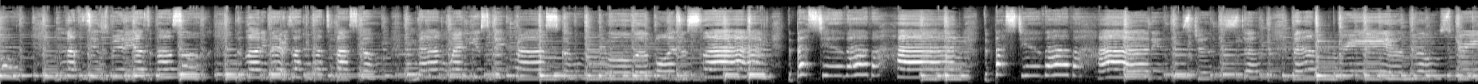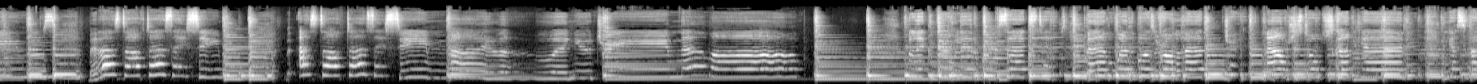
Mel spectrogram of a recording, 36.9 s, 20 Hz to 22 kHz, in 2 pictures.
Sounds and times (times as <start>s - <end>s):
Inside, small room: 0.0s - 36.9s
Ukulele: 0.0s - 36.9s.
